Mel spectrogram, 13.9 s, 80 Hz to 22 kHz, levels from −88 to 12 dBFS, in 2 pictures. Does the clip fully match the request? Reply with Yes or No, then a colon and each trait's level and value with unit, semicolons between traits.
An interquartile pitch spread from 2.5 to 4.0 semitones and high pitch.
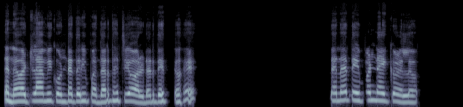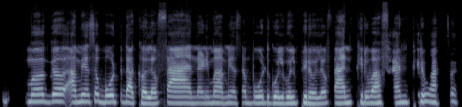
Yes: average, 3.6 semitones; high, 220 Hz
